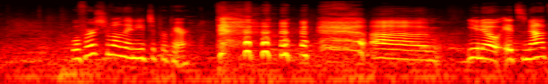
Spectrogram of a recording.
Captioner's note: laughing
